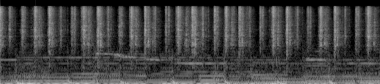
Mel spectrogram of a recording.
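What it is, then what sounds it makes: Metal baking shaker. A small cylindrical metal baking shaker with a perforated lid, its contents rattling inside, is held upright in one hand and shaken back and forth. It makes quick, bright, hissing rattle bursts at a loose rhythm of about two per second. The shaking plays over steady low musical tones.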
